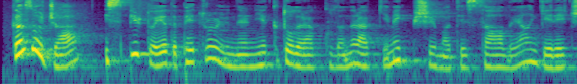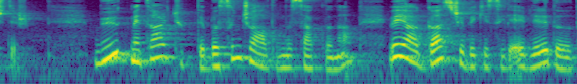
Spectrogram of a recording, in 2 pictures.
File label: turkce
